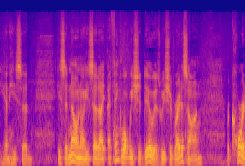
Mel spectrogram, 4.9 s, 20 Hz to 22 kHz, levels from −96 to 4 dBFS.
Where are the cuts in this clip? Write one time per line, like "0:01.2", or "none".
none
